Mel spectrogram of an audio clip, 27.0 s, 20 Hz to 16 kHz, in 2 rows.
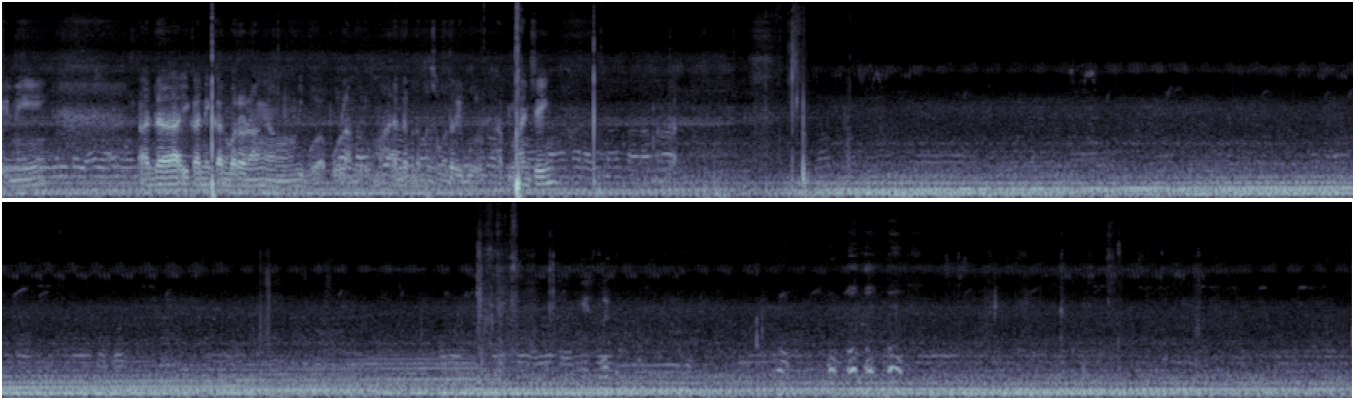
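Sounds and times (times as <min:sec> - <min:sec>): boat diesel engine rumbling: 0:00.0 - 0:27.0.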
